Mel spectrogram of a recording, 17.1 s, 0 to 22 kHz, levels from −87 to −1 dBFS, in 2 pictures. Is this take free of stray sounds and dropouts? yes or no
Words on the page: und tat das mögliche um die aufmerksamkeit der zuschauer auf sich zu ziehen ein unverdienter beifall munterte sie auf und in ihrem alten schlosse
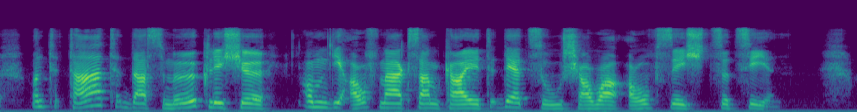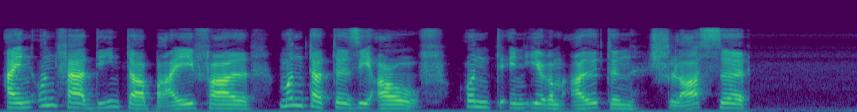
yes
